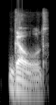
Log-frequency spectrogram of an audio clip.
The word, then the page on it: gold: British English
